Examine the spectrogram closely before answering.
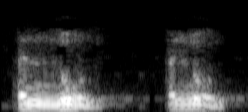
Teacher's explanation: فالنون إذا التصق اللسان مع لثة الثنايا العليا يخرج النون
